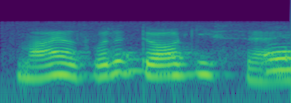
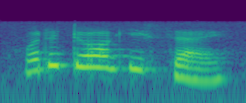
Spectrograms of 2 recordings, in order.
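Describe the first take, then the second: First: Said in the usual way. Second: A higher, brighter sing-song question. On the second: Real, not acted. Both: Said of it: "asked again higher".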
